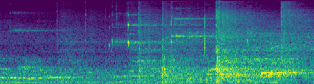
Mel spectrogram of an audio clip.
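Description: Badminton rally: sharp racket strikes on the shuttlecock and short squeaks of shoes on the court mat, mostly in the second half, with voices in the background.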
